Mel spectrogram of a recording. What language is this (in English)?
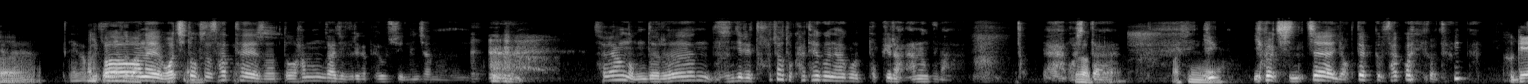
Korean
